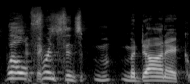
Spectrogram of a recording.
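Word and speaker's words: Majdanek: like well for instance madic which is spelled weird in English right well it's polish so it's Maj is my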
